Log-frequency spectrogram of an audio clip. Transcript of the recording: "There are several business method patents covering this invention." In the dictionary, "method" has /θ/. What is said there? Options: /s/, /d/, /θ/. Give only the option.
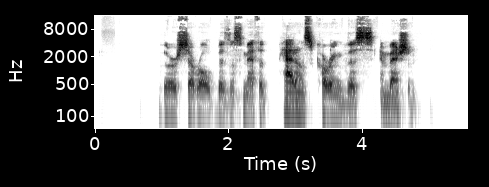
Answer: /θ/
